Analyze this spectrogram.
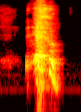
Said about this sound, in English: Excuse me, I'm sneezing.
